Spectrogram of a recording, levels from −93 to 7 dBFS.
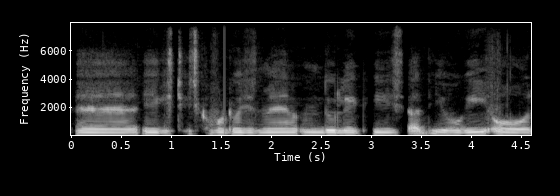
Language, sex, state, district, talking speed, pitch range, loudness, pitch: Hindi, male, Uttar Pradesh, Etah, 180 wpm, 110-115 Hz, -16 LUFS, 115 Hz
